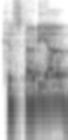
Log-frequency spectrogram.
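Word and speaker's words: Qustodio: There's Custodio, which is spelled Qustudio.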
